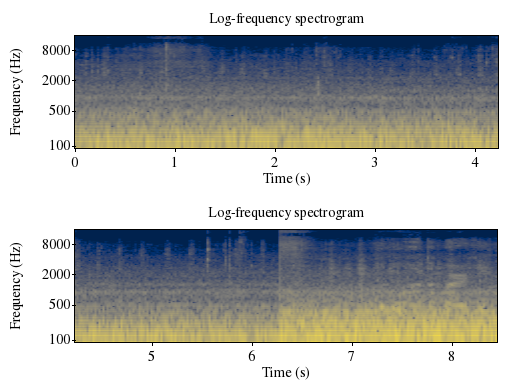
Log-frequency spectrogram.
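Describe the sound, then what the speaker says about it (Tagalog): Steady low engine rumble of a car moving through road traffic, continuous and close, growing a little louder near the end, with people talking faintly over it. "Traffic sa Bumarapis."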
